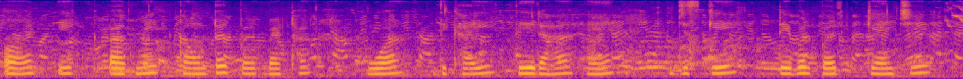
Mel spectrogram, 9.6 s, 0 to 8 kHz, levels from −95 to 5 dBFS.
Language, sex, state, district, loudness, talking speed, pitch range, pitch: Hindi, female, Himachal Pradesh, Shimla, -18 LUFS, 95 wpm, 210-230 Hz, 215 Hz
